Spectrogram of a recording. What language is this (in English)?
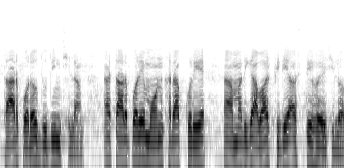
Bangla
